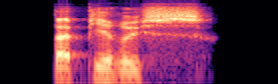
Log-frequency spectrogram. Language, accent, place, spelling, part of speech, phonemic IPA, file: French, France, Lyon, papyrus, noun, /pa.pi.ʁys/, LL-Q150 (fra)-papyrus.wav
- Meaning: papyrus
